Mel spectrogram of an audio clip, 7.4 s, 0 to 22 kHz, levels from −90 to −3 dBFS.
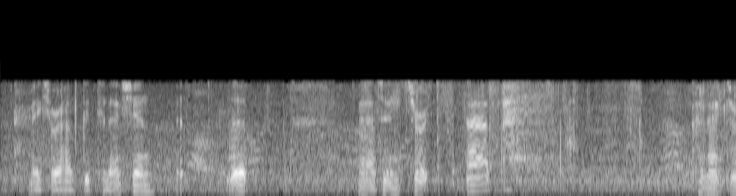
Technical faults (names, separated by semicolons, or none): none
